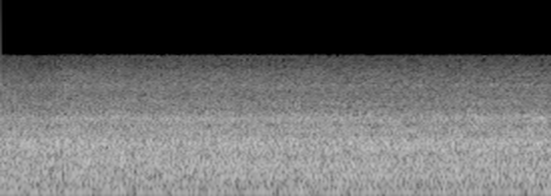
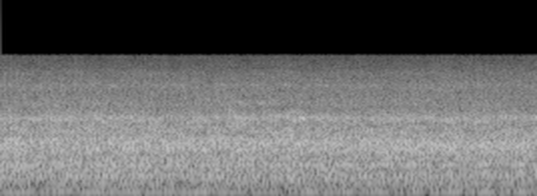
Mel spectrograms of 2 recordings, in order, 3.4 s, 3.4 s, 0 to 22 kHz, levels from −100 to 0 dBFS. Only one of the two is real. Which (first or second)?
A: first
